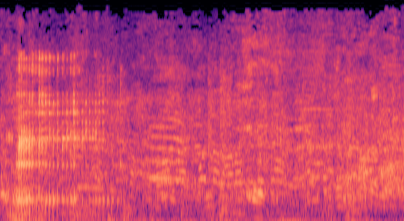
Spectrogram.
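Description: Several voices chattering over one another, with a loud, short vocal outburst just after the start.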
